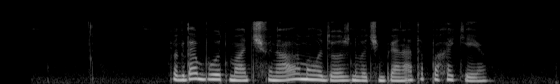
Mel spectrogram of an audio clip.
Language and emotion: Russian, neutral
